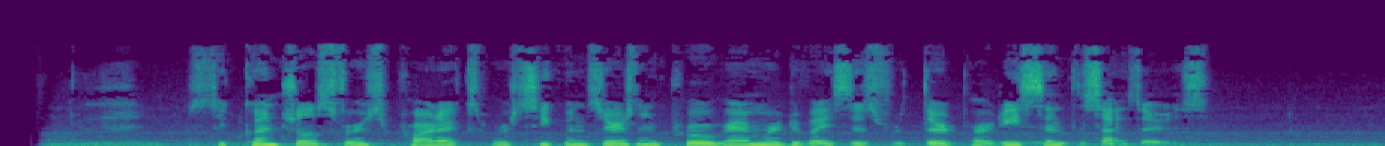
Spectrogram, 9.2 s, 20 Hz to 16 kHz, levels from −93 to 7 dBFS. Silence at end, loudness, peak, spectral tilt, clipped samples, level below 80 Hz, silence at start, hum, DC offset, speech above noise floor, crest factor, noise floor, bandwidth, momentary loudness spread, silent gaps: 0.05 s; -20 LUFS; -6 dBFS; -4.5 dB/octave; under 0.1%; -58 dBFS; 0.3 s; none; under 0.1%; 25 dB; 16 dB; -45 dBFS; 11.5 kHz; 20 LU; none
